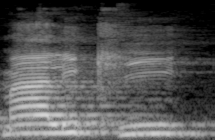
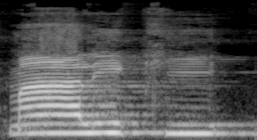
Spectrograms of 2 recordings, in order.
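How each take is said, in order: First: The k is released with too much breath. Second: The k is released with a little breath. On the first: The speaker calls it wrong. "jangan juga itu berlebihan" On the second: The speaker calls it right. "Kaf juga keluar nafas dikit"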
